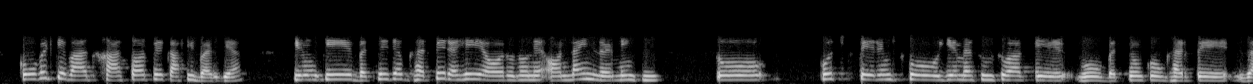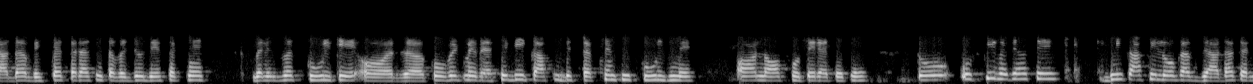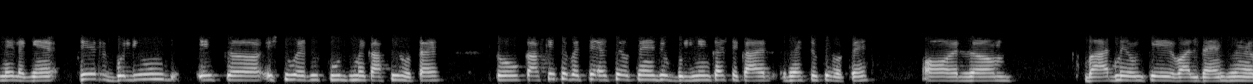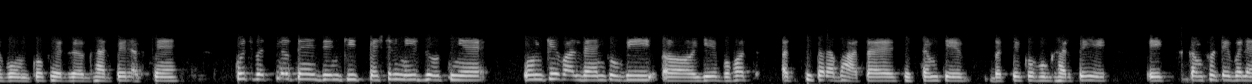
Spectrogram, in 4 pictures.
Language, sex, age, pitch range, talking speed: Urdu, female, 40-59, 180-215 Hz, 175 wpm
